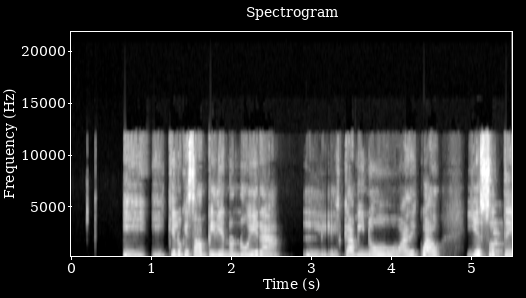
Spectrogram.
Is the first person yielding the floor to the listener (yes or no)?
no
